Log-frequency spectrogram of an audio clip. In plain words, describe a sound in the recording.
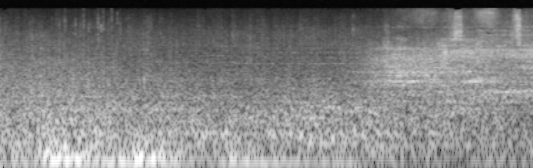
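A magic portal hums with a low, steady rumble.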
